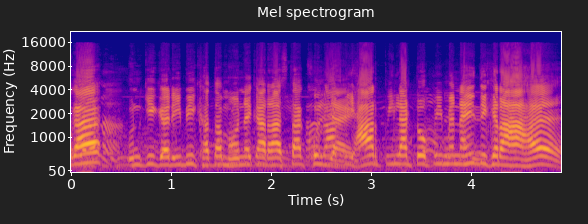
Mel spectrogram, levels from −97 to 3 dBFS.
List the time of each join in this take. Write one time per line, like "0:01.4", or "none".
0:02.7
